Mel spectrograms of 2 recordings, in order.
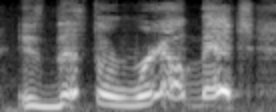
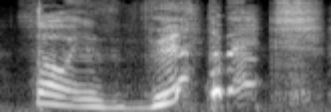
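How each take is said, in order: First: Slow question leaning on "real"; stress on REAL. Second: Slow question leaning hard on "this"; stress on THIS. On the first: Woman questioning her man about the other girl, stress on "real". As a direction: draw out "real" in an incredulous question. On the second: Woman confronting her man about the other girl, stress on "this". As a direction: draw out "this" in an incredulous question. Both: Retold or imitated.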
